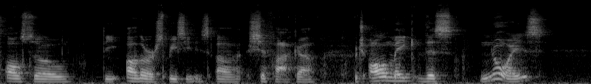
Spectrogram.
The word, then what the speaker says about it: sifaka: to call it the spaka many of times solely because I'm reading it off of a piece of paper but yes technically speaking it should be pronounced the shiak which actually leads into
